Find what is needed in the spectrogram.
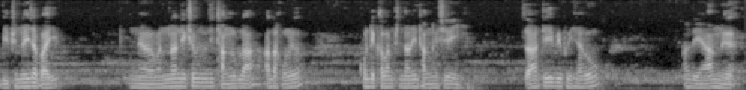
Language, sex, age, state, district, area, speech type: Bodo, male, 18-30, Assam, Chirang, urban, spontaneous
